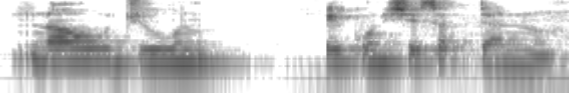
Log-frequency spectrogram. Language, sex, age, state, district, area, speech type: Marathi, female, 18-30, Maharashtra, Sangli, rural, spontaneous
